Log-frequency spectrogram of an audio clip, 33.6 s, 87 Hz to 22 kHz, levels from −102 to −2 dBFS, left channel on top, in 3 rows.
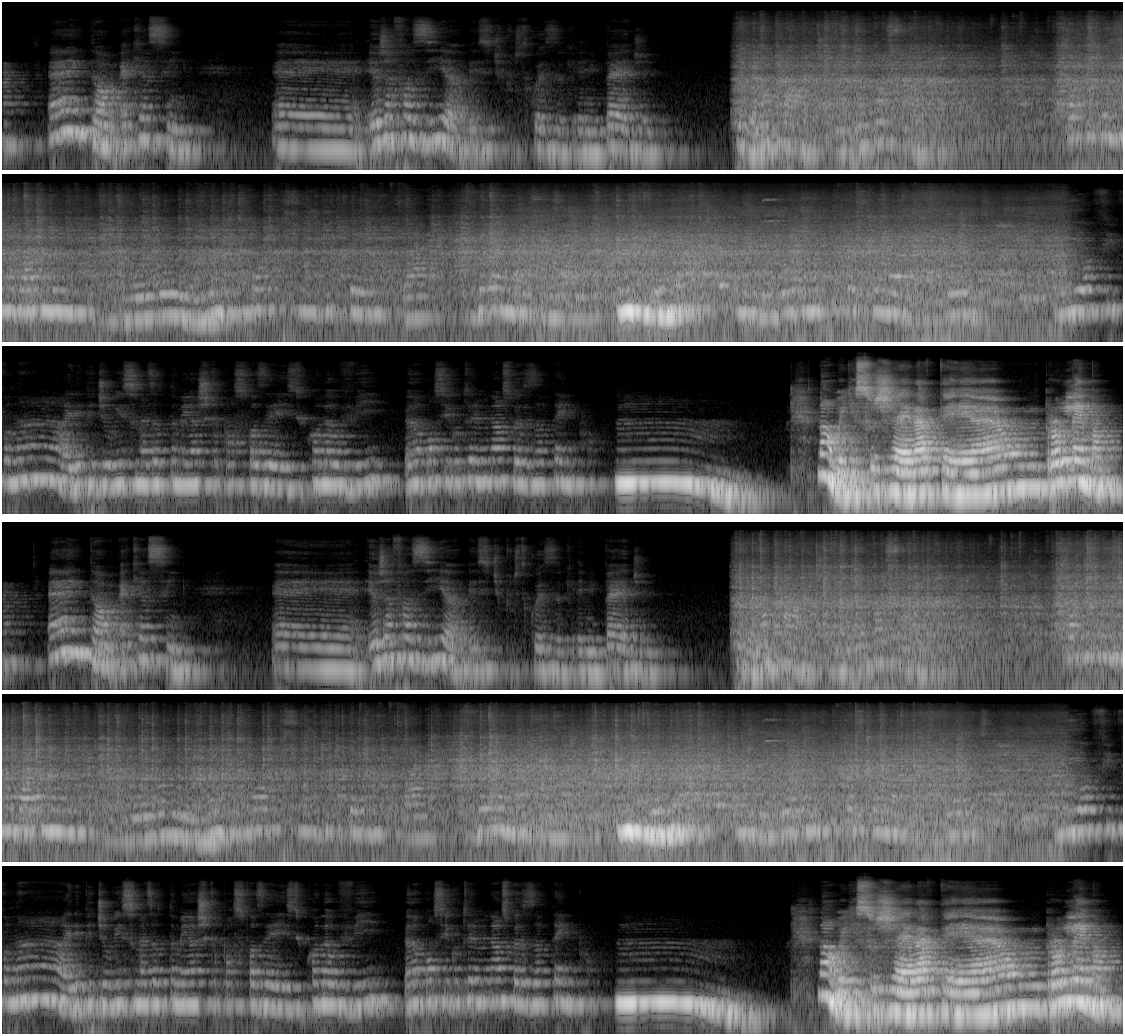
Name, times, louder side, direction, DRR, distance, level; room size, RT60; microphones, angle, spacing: voice 1, 0.5-1.8 2.7-4.9 5.3-6.5 7.3-9.4 10.6-14.9 15.2-15.4 15.8-17.2 17.7-18.0 18.3-21.1 21.7-28.1, left 1 dB, 35° right, 0 dB, 0.4 m, -41 dB
sound 1, 7.3-20.9, right 2 dB, 85° right, 0.5 m, -45 dB
sound 2, 16.3-21.9, equal, 15° left, 0.7 m, -43 dB
voice 2, 17.3-18.0 28.5-29.8 30.4-33.4, left 1 dB, 75° left, -1 dB, 0.6 m, -26 dB
2.5 x 2.2 x 2.3 m, 0.74 s
head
